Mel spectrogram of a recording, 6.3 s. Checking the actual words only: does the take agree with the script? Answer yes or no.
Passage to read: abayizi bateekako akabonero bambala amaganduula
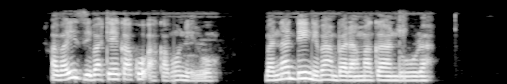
no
